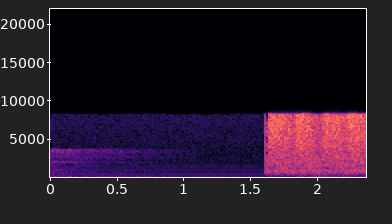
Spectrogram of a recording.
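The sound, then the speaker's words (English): Rapid gunfire from a firearm erupts abruptly after a steady low tonal hum, a loud continuous burst of shots that lasts to the end. “Ooh, nice shooting.”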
